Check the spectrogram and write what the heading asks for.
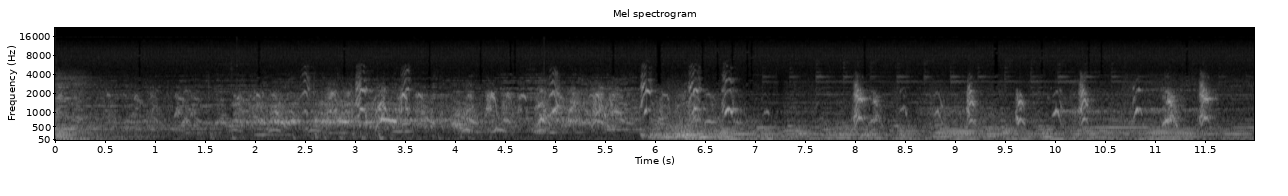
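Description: Several puppies yipping and barking in many quick, short, high calls, over film score music that grows fuller about halfway through.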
